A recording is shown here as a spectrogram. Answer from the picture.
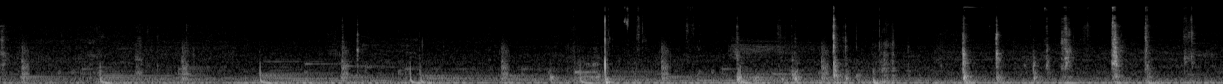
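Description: Background music, with irregular light metallic clinks as suspension parts and tools are handled while a coilover is fitted to the rear suspension.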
